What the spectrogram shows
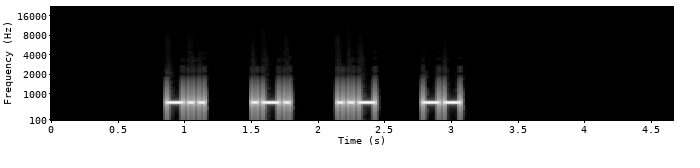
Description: Morse code, heard as a keyed tone, about 30 wpm, spaced as for 17 wpm, 700 Hz. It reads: DRUM
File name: course / 30:10wpm / 108 Lesson 18f - Letter m - Words 30wpm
